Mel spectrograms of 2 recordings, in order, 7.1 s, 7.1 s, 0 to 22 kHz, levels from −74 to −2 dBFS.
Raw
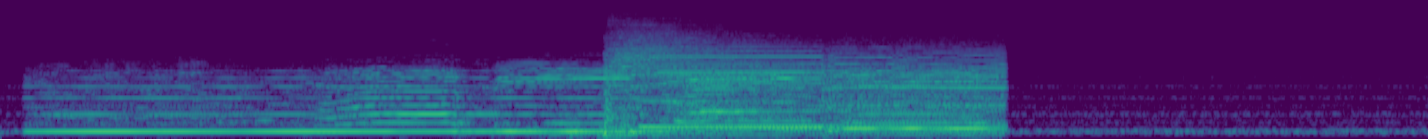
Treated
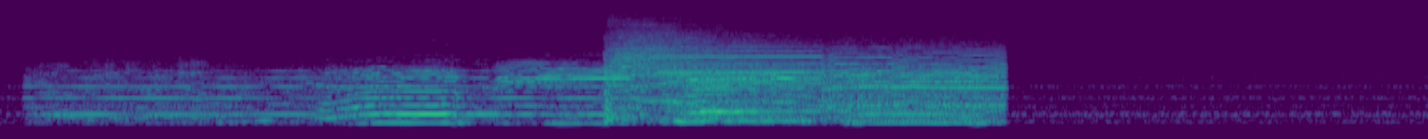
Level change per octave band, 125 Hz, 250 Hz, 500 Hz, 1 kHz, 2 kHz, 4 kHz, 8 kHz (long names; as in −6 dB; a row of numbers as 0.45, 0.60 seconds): below −40 dB, below −40 dB, −6.5 dB, 0.0 dB, 0.0 dB, 0.0 dB, 0.0 dB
